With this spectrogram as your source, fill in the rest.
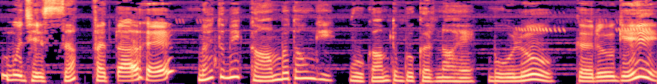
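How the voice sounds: A cartoonish character voice at a middle pitch speaks at a very slow pace, with faint music in the background.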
